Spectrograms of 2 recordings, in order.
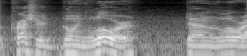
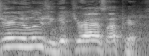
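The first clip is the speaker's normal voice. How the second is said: higher-pitched quoted order; raised-pitch retold command; retold summons; 6 semitones higher, faster than usual. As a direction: imitate someone calling you up urgently. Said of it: "and he goes".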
